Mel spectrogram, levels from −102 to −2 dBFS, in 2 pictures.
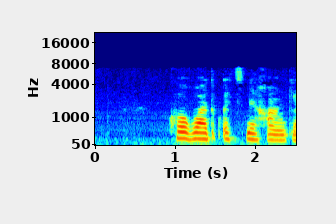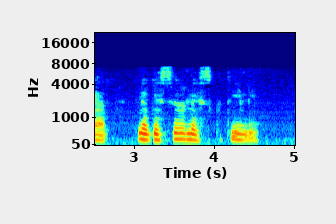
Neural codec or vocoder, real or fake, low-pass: vocoder, 22.05 kHz, 80 mel bands, Vocos; fake; 7.2 kHz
